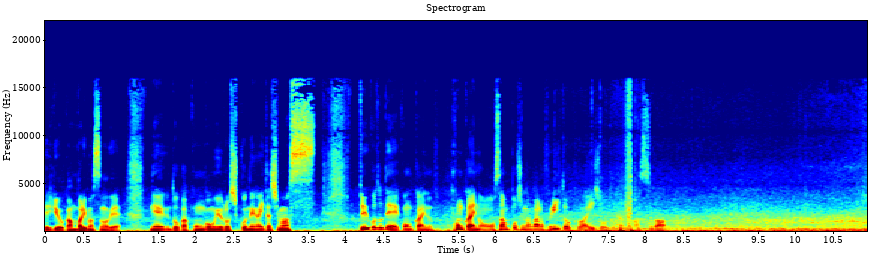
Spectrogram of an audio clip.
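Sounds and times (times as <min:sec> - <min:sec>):
speech: 0:00.0 - 0:08.5
neighbour's car passing by with engine and tyre rumble: 0:07.5 - 0:10.9.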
